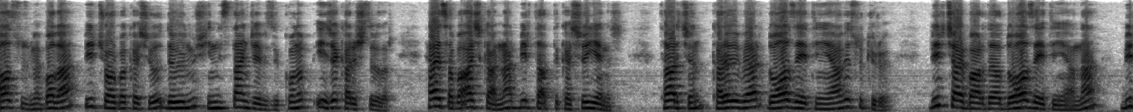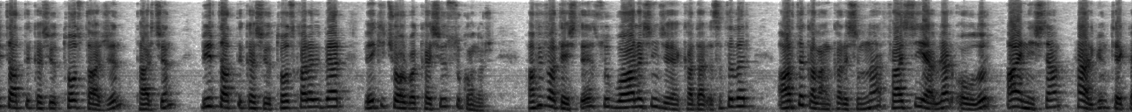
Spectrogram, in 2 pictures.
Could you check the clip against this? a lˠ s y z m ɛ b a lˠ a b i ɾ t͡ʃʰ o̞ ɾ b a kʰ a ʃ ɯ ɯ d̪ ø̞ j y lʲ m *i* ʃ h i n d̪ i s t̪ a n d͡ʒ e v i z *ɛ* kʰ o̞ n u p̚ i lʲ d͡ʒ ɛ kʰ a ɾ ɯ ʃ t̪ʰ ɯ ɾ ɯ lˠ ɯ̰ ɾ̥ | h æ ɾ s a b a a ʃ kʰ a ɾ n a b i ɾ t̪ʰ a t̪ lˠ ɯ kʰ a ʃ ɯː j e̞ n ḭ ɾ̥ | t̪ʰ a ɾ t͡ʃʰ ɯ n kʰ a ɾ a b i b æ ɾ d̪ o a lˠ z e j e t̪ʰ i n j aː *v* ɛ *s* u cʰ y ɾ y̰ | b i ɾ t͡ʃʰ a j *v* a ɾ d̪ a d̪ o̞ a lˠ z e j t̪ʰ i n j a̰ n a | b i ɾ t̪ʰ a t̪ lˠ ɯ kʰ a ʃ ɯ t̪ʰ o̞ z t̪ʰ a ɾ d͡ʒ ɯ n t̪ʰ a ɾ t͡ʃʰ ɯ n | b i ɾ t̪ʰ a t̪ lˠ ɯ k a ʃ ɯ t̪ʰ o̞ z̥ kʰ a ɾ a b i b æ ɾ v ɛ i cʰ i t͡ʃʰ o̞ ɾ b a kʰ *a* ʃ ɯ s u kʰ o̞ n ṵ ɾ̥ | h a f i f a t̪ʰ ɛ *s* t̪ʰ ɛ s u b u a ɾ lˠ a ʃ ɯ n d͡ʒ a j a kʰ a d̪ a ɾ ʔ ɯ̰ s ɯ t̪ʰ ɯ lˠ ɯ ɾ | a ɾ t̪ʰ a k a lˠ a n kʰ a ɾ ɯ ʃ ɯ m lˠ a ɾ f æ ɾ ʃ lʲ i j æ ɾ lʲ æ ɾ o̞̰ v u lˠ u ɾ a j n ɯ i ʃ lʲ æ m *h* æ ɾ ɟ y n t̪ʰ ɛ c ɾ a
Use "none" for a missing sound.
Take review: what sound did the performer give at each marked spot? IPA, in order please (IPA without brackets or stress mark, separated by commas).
y, i, v, s, b, a, ʃ, h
